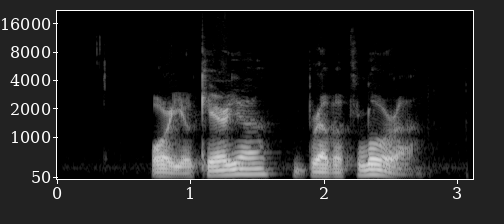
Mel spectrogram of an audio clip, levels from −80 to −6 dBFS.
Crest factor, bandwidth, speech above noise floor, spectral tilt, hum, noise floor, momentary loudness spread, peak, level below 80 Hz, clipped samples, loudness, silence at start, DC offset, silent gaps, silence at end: 18 dB; 14 kHz; 38 dB; -8 dB/octave; none; -62 dBFS; 7 LU; -8 dBFS; -62 dBFS; under 0.1%; -24 LUFS; 0.7 s; under 0.1%; none; 0.45 s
